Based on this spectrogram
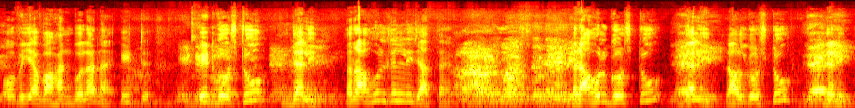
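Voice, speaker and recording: A woman teaching an English grammar drill, repeating each sentence slowly and calling her pupils kids. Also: medium pitch, animated, crowd noise. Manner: slow, repeating each sentence for the class to echo; scolds pupils fondly as kids. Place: classroom full of students. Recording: classroom with a loud chorus of students. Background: students chanting answers.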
